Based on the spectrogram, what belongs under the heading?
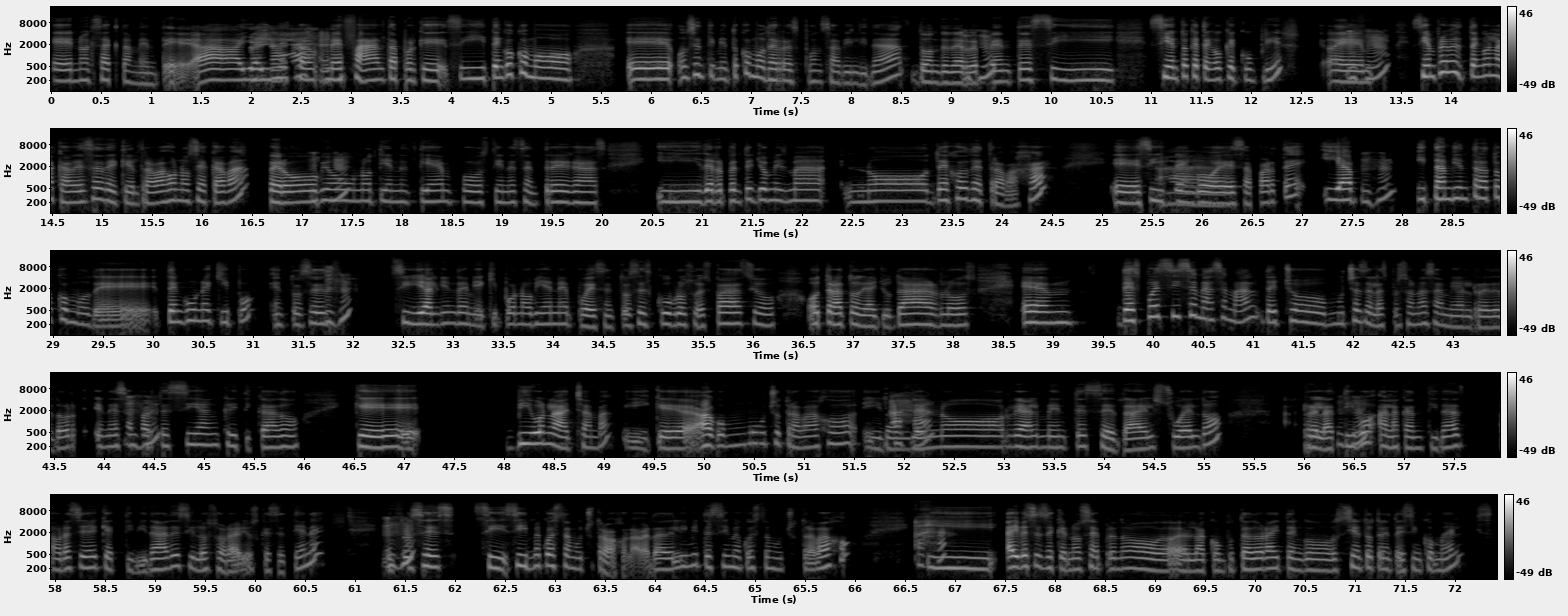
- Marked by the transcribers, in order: chuckle; tapping; other background noise
- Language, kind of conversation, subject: Spanish, podcast, Cómo equilibras el trabajo y la vida personal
